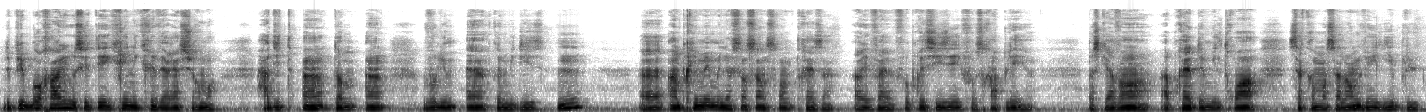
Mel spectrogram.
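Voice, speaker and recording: A man's voice: low-pitched, steady tone, fairly quick. A middle-aged man from France giving a blunt, rambling monologue with many asides. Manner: blunt, conversational, full of asides and restarts. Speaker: online religious commentator. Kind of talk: casual monologue.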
